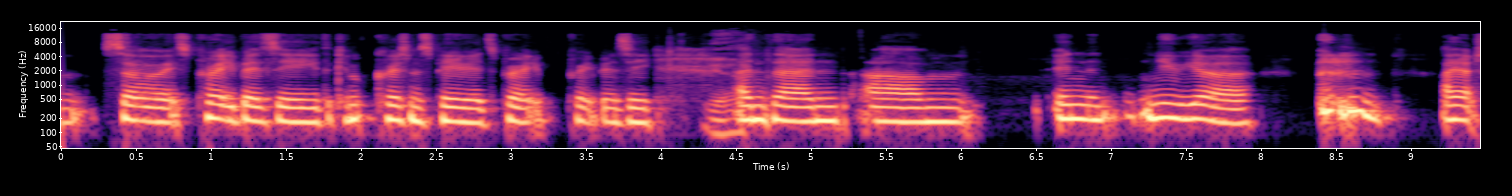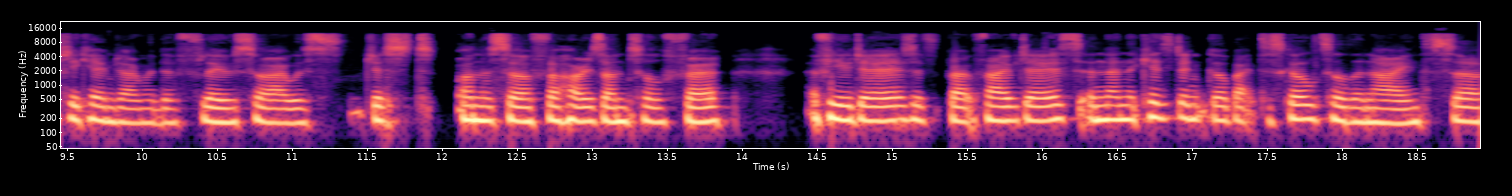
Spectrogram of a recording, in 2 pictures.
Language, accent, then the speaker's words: English; North East England, United Kingdom; now in London, United Kingdom; I've lived in London for about 20 years, but I'm originally from Teesside.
